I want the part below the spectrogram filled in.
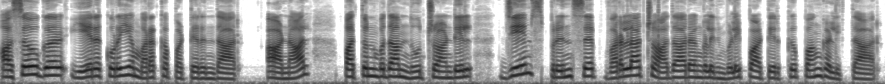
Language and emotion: Tamil, neutral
